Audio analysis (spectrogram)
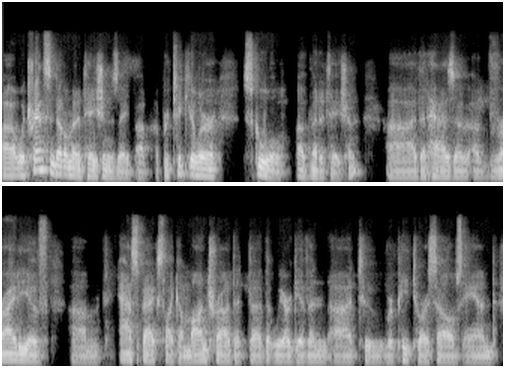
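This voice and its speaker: The man's voice is very deep and low, moving at a moderate pace with ordinary pitch variation over a quiet background. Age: 60s. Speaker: executive coach and meditation teacher. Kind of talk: interview. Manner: halting, many fillers.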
